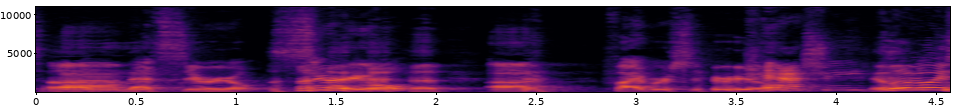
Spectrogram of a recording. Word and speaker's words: Kashi: And then is that cashy? Is that how you say it? I don't eat that. Cashy cereal or an avocado? Kashi. Kashi.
